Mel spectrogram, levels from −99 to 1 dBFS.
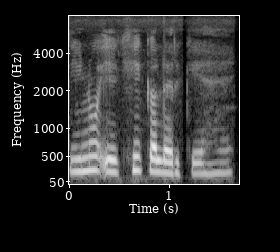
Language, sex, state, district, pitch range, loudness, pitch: Hindi, female, Jharkhand, Palamu, 200-230 Hz, -16 LUFS, 220 Hz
